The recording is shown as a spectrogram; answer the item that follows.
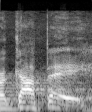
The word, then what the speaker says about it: agape: 13 is the word agape or agape however you want to pronounce it the old way is agape the way that our Greek friends over in Greece would say it would be a copy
